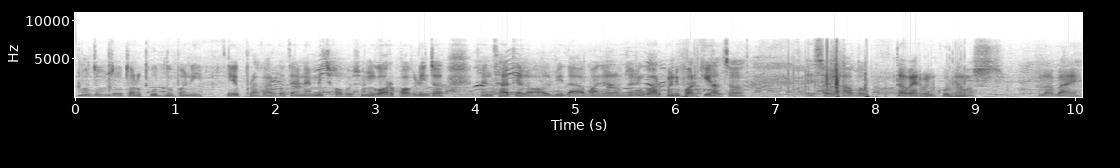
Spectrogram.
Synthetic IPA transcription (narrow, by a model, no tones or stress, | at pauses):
mʌd͡zʌũnd͡zʌwt̪ʌɾʌkud̪nupʌni | ek̚prʌkarkot̪ajnamit͡sʰʌposʰʌnɡʱʌrpʰʌkɽint͡sʰʌt̪janisat̪ʰiʌla̰ʔʌlbid̪abʱʌneɾʌɦunt͡sʰʌniɡʱʌrpʌnipʰʌrkiɦʌlt͡sʰʌ | ḛsebaʌbʌt̪ʌpãeɾupʌnikud̪nuɦos | lʌbaj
